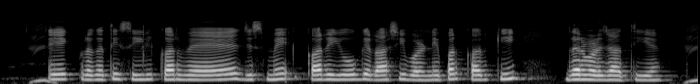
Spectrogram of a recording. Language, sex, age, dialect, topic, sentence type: Hindi, female, 18-24, Kanauji Braj Bhasha, banking, statement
